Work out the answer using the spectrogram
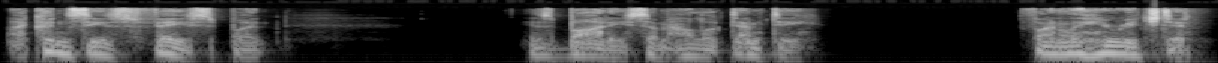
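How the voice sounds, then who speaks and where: A man's voice: low voice, moderate pace, fairly bright tone, breathy edge, dry recording, heavily acted. An actor playing a haunted man who painfully narrates a traumatic memory in a video game. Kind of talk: dramatic first-person game narration.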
